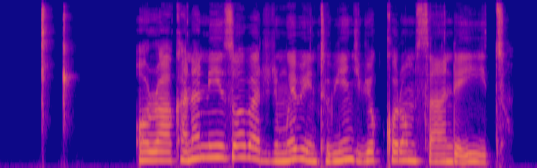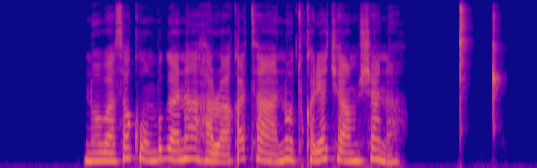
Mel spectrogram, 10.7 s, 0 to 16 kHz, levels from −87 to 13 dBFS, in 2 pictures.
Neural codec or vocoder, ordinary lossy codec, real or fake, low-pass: none; none; real; 14.4 kHz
